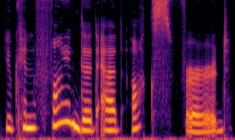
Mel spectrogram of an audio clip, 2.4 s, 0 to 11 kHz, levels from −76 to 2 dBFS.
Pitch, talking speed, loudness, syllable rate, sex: 275 Hz, 155 wpm, -15 LUFS, 3.4 syllables/s, female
